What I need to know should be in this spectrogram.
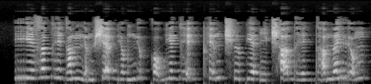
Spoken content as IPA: rʲ e˧ z ɐ˦ ɡʱ e˦˨ ɡ a˧ m ŋ ɛ̰˨ m ʃ ɛ̰˦ bʲ ɔ˨ ɡ mʲ ṵ˧ k ɔ̰˨ bʲ ɛ˧ ɡʱ ḛ˧ ɡ pʰ ḛ˦ m t͡ʃʰ ɨ˧ pʲ ɛ˧ ʔ i˨ t͡ʃʰ a̰˦ dʱ e˧ ɡ dʱ a̰˧ m ɾ ɛ˦ rʲ ɔ̰˦ m

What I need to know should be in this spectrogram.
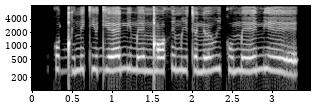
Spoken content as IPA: k o ɡ͡ǃ i n i tʲ o dʲ ɛː mʲ e m eː ŋ͡ǃ ɔ θ i m i t ø n ø β i k u m eː mʲ eː

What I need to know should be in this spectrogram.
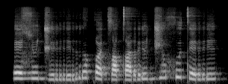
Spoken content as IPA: ɛ˧ ɮ ø˧ d͡ʒ ø˩ r ɪ˩ r ṳ˥ qʷ e˩ t͡s ɛ˩ tˤ e˩ r ø˧ d͡ʒ i˥ χʷ ɛ˥ t ɛ˩ r ɪ˧

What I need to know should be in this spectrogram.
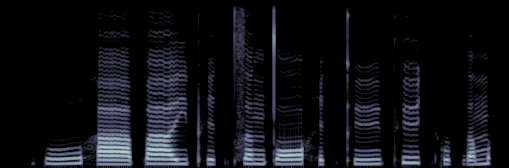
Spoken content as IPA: p uː˨˥ h aː˨ p aː˧ j pʰ ɪ˨ k̚ t͡s ɐ˧ ŋ t̪ ɔː˨˧ h ɪ˨ k̚ pʰ yː˨˧ pʰ yː˥ t̚ k ʊ˨ k̚ ɐ˨˥ m

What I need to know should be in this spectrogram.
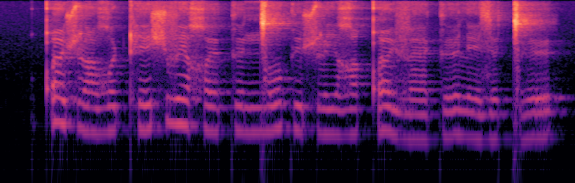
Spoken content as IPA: qʼ y ʃ ɭ ɑ ʁʷ i ʈʰ e ʃ v e χ ø k ø ŋ͡ǀ o k y ʃ ɭ i ʁ ɯ qʼ y v æ k ø l e z ø ɡ͡ǀ ø

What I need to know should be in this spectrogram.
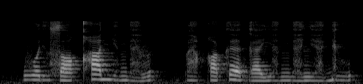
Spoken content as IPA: v ʊ ɾʲ ṳ s ɒ qʰ æ nʲ æ̤ ŋ ɛ̤ v | p æ̤ q ʊ k ɛ ɡ æ j ɛ̤ ŋ ɛ̤ lʲ æ̤ ɡʲ ṳ

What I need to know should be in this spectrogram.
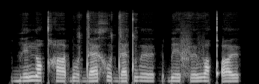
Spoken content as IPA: b e n o qʰ æ ɓ o d æ x o d æ t w ø | ɓ e f ø v o qʼ ø

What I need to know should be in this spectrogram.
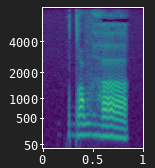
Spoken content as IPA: dˤ i v ɦ a

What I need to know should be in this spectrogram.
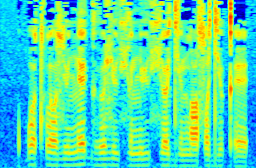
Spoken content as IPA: ɓ ɔ tʰ l ɔ z y n ɛ ɡʱ ɵ ɮ y ç ɵ n y ç œ dʲ ɔ n ɑ sˤ y dʲ ɔ kʼ ɛ

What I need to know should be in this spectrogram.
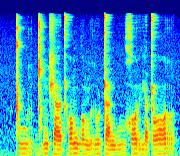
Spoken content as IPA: ǁ uː r ɡ͡ǀ u ŋ ʃ aː ɖʱ ɔ ŋ w ɔ ŋ r uː ʈ a ŋ w uː x ɔ r j a ʈ ɔ r

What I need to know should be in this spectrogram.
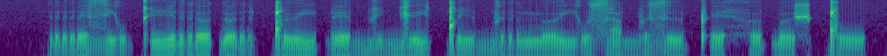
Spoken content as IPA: r e z j u kʼ i r ɵ ɗ ɵ r ǃ ʉ j ɓ e b i ɡʲ ɨ j ǃ i b ɨ r m ɵ j u z a b ɵ z ɨ pʼ e h ɵ ɓ ɵ ʃ ǃ u

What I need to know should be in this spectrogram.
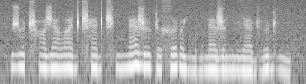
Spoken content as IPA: ʒ ø ʈ͡ʂʰ ɑ ʒ æ lˠ æ d ʈ͡ʂʰ æ d ʈ͡ʂʰ i ŋ æ ʐ ø ʈ ə x ə ɽ œ j ŋ ə b ŋ æ ʐ ə n i ð æ ɖʱ ø ɖʱ i

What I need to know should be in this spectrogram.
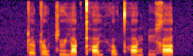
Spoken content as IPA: ʈ ɛ˨˩˨ ʈ ə˧˥ w c ɨ˧ j a˦˥ k̚ t̪ʰ a˧˥ j h ə˧ w t̪ʰ a˧˥ ŋ ʔ i˧˥ x a˦˥ t̚

